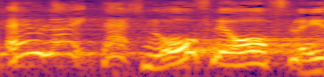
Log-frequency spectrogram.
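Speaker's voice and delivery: high-pitched mock-posh English voice; exaggerated "awfully" posh English accent; posh English schoolboy accent. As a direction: parody a plummy English boy before his voice broke. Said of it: "they'd be speaking".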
